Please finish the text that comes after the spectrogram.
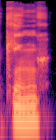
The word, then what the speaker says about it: Qing: El antiguo imperio chino, gobernado por la majestuosa e inmensamente poderosa dinastía Qing, pronunciado Ching, observaba con creciente y genuino terror el veloz surgimiento de este amenazante estado paralelo.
